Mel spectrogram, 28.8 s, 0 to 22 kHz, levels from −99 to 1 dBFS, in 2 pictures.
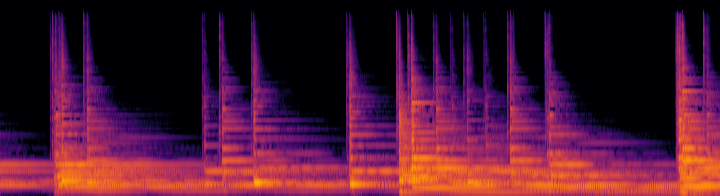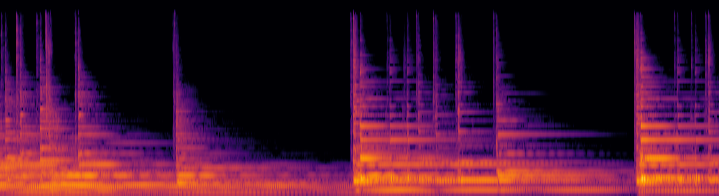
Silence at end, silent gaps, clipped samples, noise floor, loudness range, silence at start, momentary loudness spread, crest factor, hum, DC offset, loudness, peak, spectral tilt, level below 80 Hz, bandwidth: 0 s; none; under 0.1%; -50 dBFS; 7 LU; 0 s; 17 LU; 22 dB; none; under 0.1%; -29 LUFS; -6 dBFS; -6.5 dB/octave; -68 dBFS; 16.5 kHz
